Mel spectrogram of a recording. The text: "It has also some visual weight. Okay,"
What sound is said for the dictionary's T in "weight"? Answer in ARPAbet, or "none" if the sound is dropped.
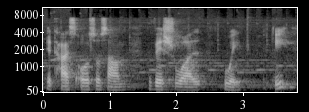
none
